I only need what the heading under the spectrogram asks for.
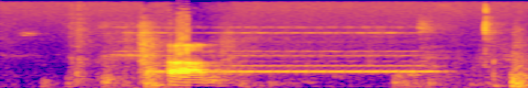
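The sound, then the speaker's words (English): A telephone rings once with a steady electronic tone lasting about two seconds, clear, while people talk around and over it. “And that's our phones”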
